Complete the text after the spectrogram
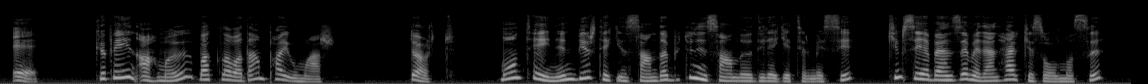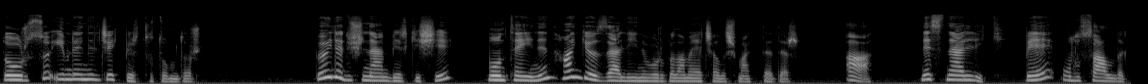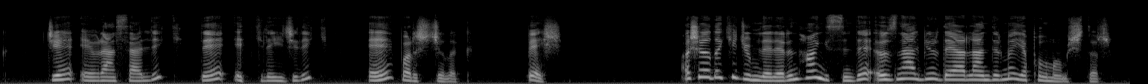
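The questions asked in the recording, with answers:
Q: Böyle düşünen bir kişi, Montaigne'in hangi özelliğini vurgulamaya çalışmaktadır?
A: C: Evrensellik.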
